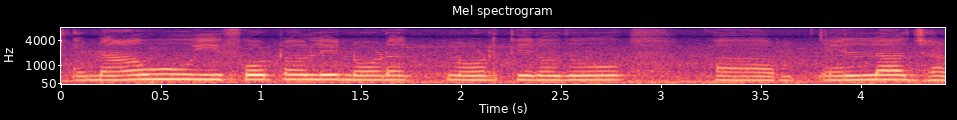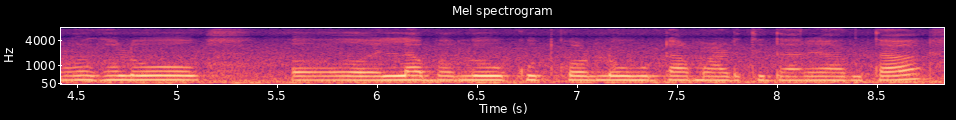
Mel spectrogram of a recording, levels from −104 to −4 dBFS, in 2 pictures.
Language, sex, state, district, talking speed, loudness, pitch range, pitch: Kannada, male, Karnataka, Gulbarga, 100 wpm, -16 LUFS, 215-230 Hz, 225 Hz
